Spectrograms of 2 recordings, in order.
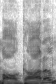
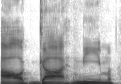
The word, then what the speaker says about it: Al-Ghanim: And I screwed up because a long time ago we asked him to pronounce it. And I'm looking at the DM where he's like Al-Ghanim.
